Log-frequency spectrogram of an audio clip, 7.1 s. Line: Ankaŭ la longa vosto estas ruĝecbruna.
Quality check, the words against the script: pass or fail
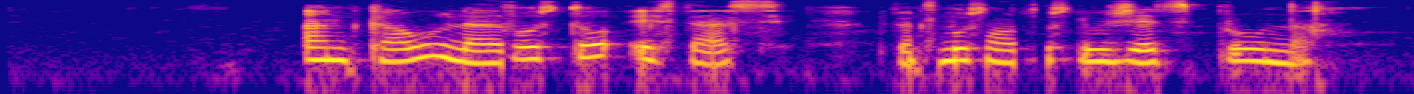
fail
